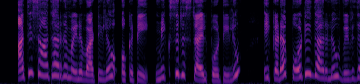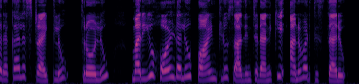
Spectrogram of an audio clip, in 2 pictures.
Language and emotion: Telugu, neutral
